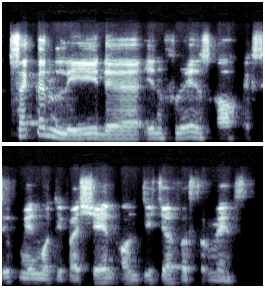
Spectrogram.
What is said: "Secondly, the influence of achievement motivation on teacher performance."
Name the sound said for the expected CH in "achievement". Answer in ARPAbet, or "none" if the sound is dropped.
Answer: S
